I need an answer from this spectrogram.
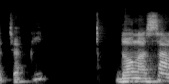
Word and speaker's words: tapis: Un tapis, S is silent, un tapis.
